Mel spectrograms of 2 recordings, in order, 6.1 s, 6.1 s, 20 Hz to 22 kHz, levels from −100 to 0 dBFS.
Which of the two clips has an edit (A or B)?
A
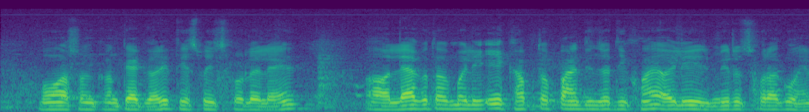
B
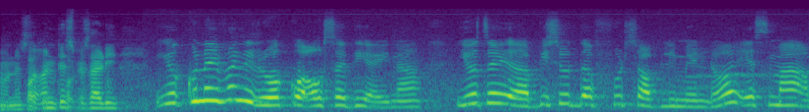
B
